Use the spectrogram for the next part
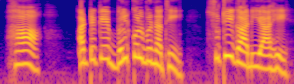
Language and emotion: Sindhi, neutral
